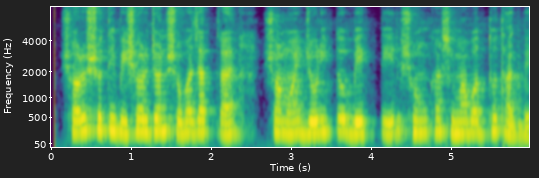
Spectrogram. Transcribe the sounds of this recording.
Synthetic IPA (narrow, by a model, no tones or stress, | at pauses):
ʃɔɾoʃːot̪ibiʃɔɾd͡ʑonʃobʱad͡ʑat̪ːɾae | ʃɔmɔed͡ʑoɽit̪obek̚t̪iɾʃoŋkʰaʃimabod̪ʱːot̪ʰakbe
